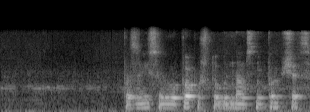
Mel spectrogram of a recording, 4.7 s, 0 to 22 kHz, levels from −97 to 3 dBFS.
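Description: From the start of this speech clip up to about 3.16 s, you're hearing an adaptive stream starting at a low bitrate. The player opened on a thin, cheap version to get going fast, and the dull top end, fake-sounding sibilance and heavier smearing fit something like Opus around 16 kbit/s. Once it had sized up the connection, it jumped to a better stream, probably near 64 kbit/s, and the treble snaps back in with no gap.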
